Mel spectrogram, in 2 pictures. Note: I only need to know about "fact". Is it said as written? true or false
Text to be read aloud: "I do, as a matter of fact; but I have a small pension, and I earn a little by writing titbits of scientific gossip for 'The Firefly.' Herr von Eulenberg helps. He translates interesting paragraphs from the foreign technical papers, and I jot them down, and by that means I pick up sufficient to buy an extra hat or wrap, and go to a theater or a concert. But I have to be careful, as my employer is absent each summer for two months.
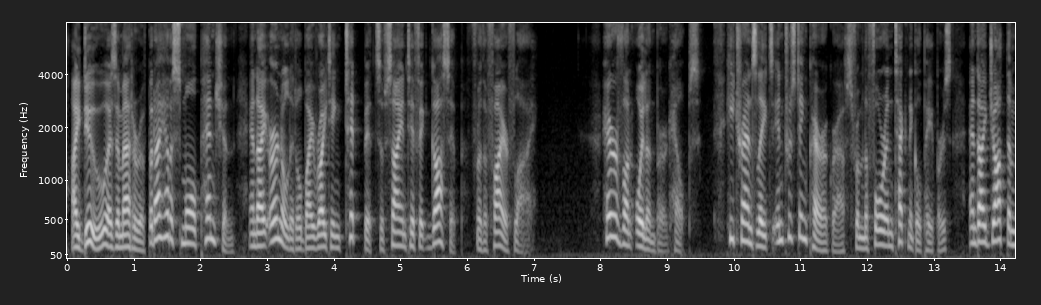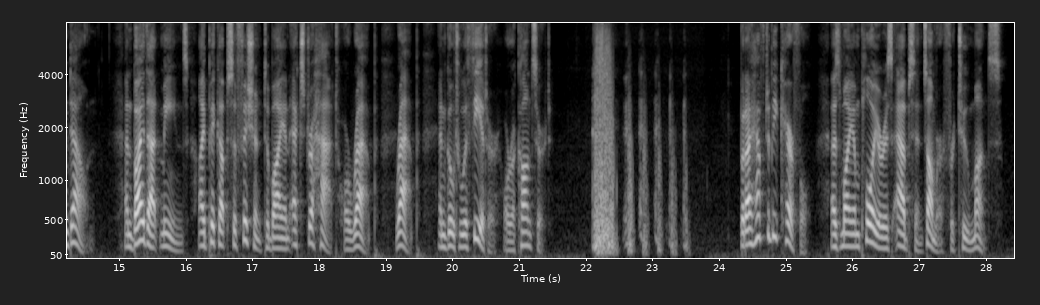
false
